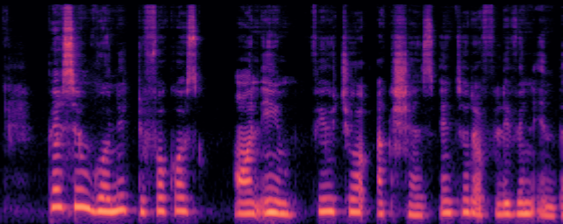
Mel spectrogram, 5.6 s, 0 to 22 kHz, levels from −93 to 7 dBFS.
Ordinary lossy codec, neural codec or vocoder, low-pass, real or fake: none; none; none; real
